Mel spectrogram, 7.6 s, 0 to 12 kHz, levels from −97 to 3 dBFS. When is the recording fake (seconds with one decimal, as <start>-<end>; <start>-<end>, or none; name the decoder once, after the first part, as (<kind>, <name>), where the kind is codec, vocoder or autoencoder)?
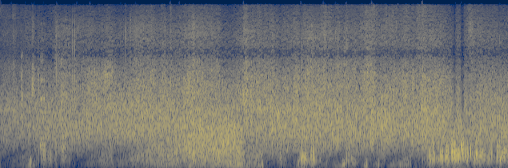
none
